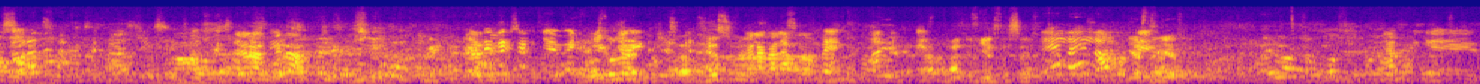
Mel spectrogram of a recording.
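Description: Several people talking at once at close range, overlapping chatter.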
